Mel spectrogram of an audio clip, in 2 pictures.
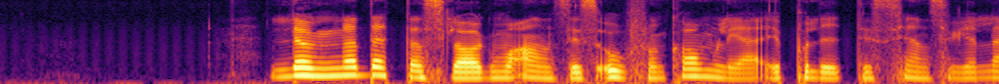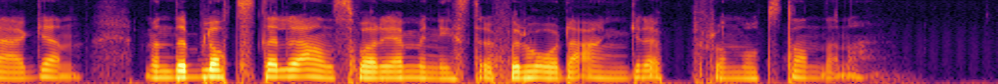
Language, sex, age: Swedish, female, 18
